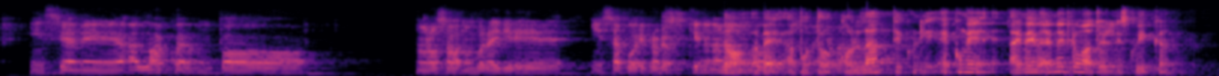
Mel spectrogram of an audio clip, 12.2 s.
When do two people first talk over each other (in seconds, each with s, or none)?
7.2 s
